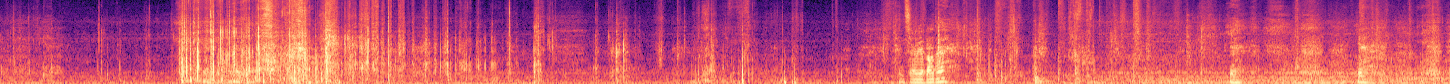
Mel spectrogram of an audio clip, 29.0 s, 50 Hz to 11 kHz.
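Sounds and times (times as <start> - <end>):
packaging rustling and crinkling: 3.4 - 11.1.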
